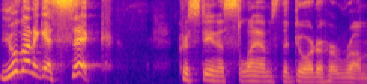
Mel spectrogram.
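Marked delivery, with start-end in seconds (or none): 0.0-1.2 very loud, very high, shrill shrieking yell. Reading a story aloud, the mother calls up the stairs: shrieking. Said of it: "Her mother's shriek".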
